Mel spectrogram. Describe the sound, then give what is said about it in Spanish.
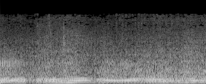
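A taxi's engine runs as the car pulls away from a chalet. It gives a loud, steady low hum and drone with no breaks. “El vehículo arranca y se marchan del chalet.”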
